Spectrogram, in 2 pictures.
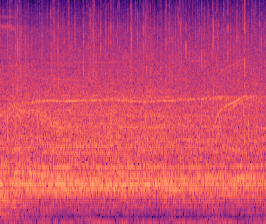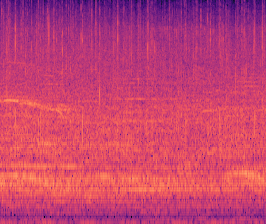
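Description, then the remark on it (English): A large live audience applauds and cheers continuously, a dense wash of clapping with scattered whoops and shouts, fairly loud and steady before tapering slightly toward the end. “Wow, what a great crowd. Thank you so much for coming out and helping us make this music.”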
